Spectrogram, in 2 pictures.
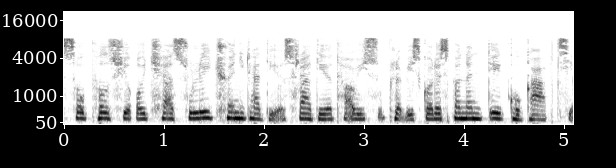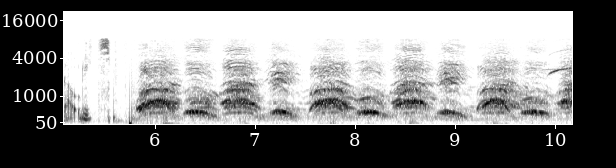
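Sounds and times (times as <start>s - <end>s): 
speech: 0.1s - 8.0s
several hundred protesters chanting at a barbed-wire fence: 5.8s - 10.1s.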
